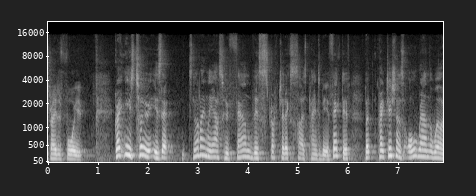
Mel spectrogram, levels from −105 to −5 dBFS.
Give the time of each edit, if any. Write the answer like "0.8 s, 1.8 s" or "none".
2.1 s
